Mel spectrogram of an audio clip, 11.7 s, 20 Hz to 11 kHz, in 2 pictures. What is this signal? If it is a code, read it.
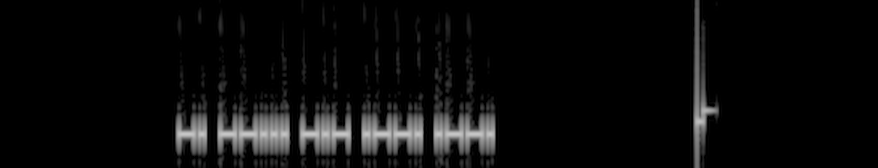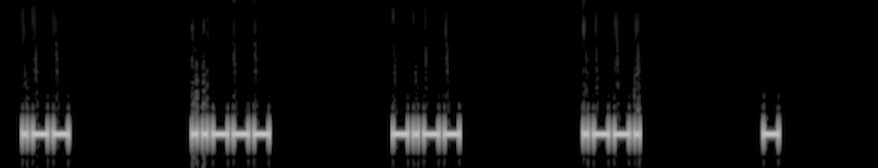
Morse code, heard as a keyed tone, about 36 wpm, spaced as for 15 wpm, 700 Hz. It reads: N7KPP W2YPT
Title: USA Call Signs - 5 Characters - 8x Character Spacing - 35wpm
